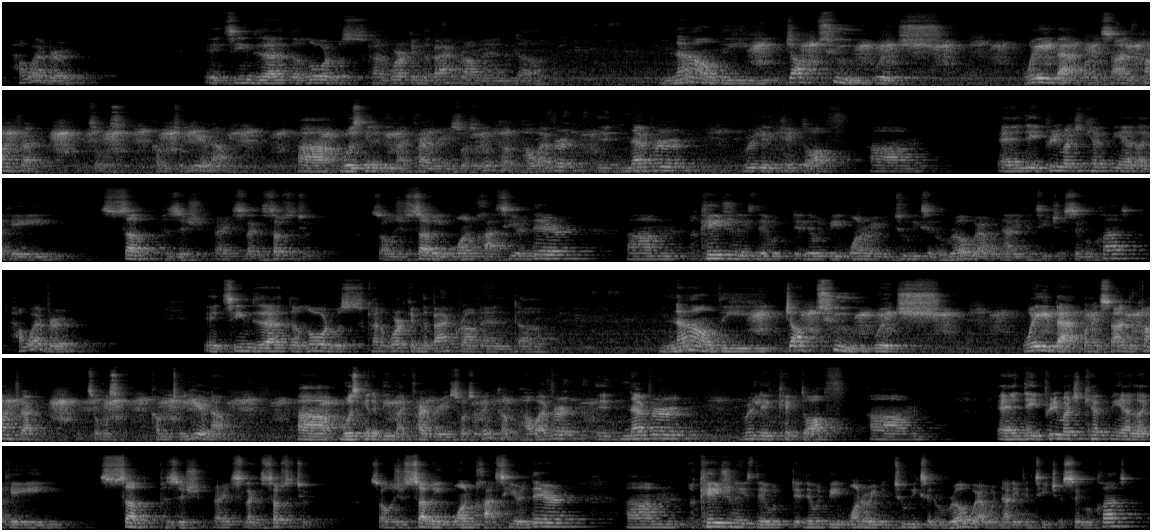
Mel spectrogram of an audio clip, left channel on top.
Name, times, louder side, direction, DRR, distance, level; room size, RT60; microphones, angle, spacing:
voice 1, 0.1-0.7 1.6-5.4 6.6-9.4 10.2-11.8 12.3-12.7 13.0-17.2 17.4-18.3 18.8-20.7 21.4-23.5 23.9-26.0 26.6-34.2, right 4 dB, 65° right, 3 dB, 0.5 m, -34 dB
sound 1, 3.7-19.6, right 1 dB, 20° right, 0.9 m, -40 dB
3.1 x 3.0 x 2.3 m, 0.92 s
head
